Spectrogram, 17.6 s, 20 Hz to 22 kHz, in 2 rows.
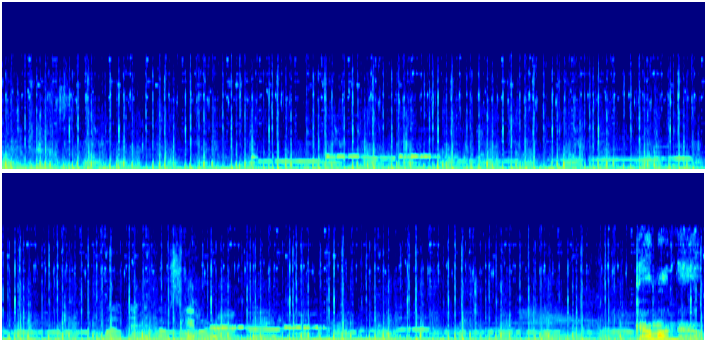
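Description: Hooves of the horse Roach from The Witcher 3 clip-clop in a steady galloping rhythm, loud and close, while someone talks over them.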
